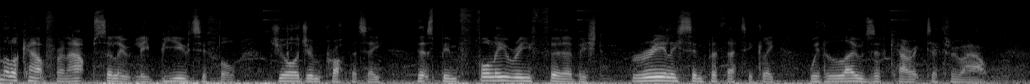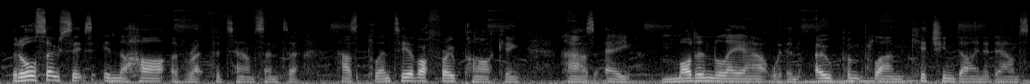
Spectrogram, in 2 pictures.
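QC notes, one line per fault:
No faults heard in this clip.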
